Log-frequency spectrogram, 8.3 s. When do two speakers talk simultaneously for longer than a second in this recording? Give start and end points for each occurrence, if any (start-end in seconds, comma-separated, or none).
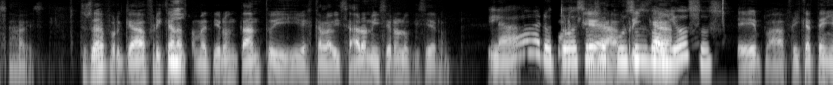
5.5-6.8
